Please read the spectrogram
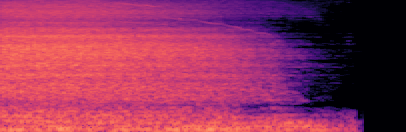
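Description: A burst of loud hissing noise over a low rumble that fades over about a second and a half, then cuts off abruptly to dead silence.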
